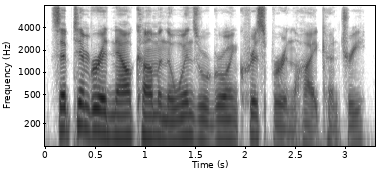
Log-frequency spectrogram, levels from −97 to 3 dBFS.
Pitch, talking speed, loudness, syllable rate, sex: 115 Hz, 255 wpm, -18 LUFS, 6.4 syllables/s, male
